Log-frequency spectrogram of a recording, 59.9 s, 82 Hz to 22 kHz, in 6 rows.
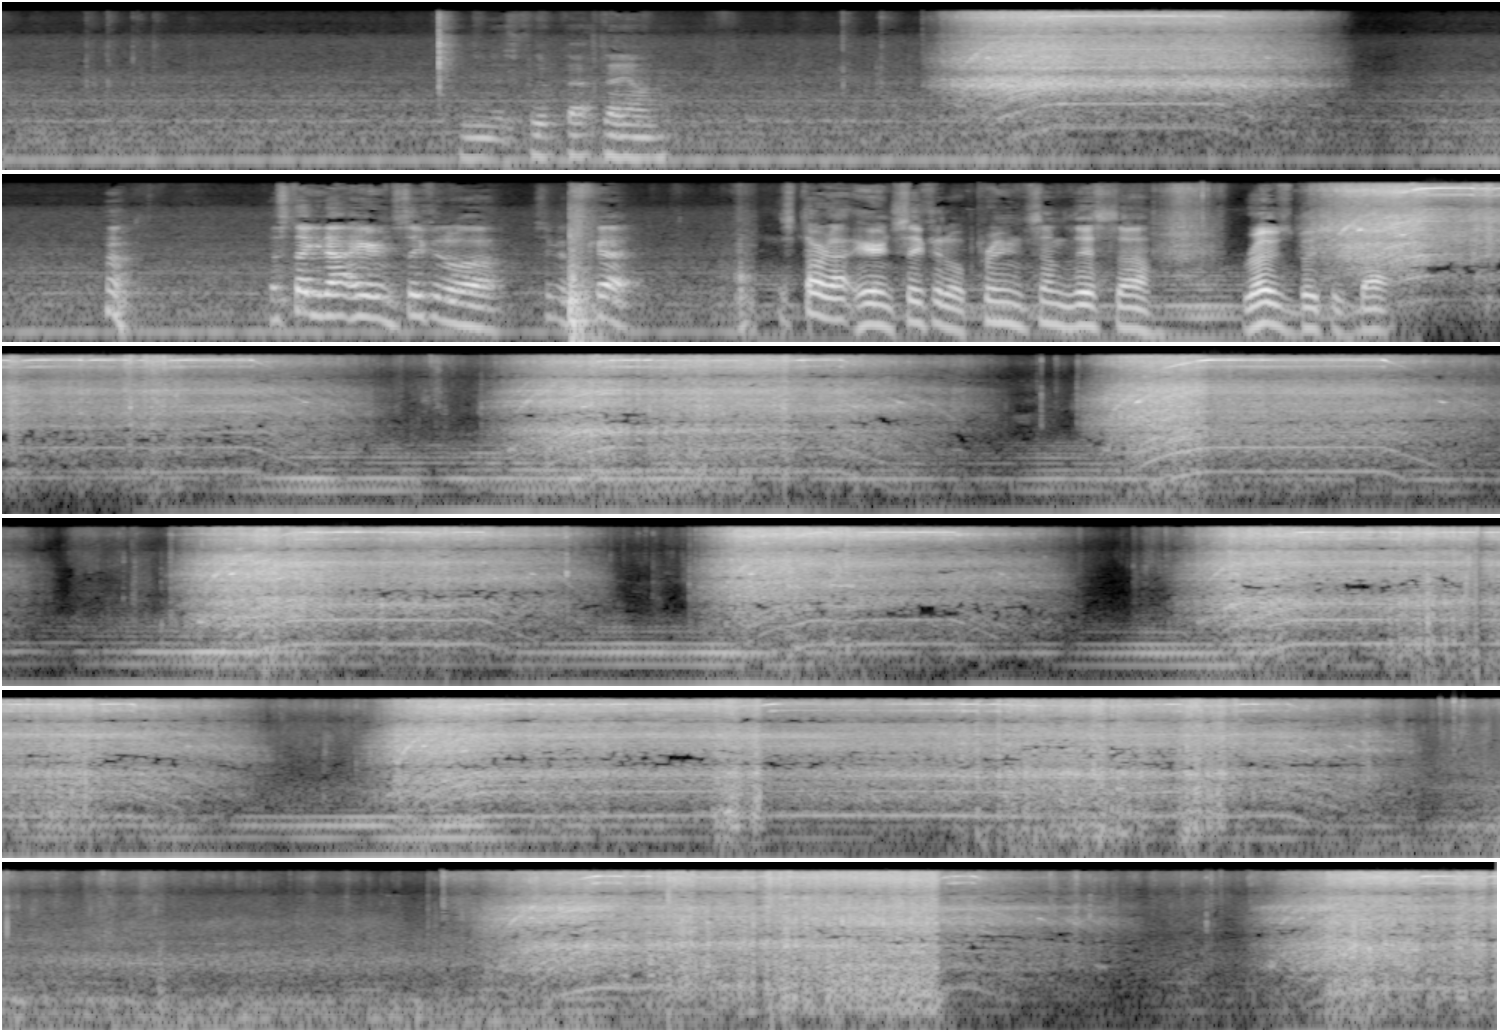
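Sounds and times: battery chainsaw whining: 6.1 - 9.0, 15.2 - 50.0, 52.8 - 59.9.

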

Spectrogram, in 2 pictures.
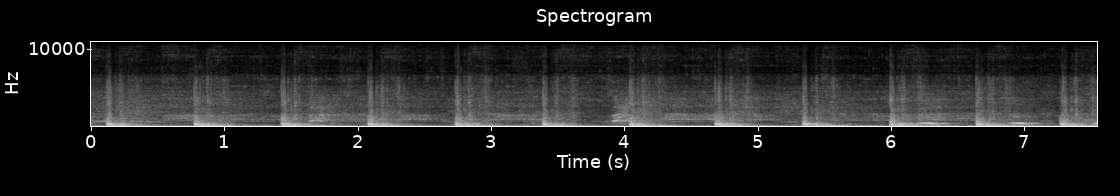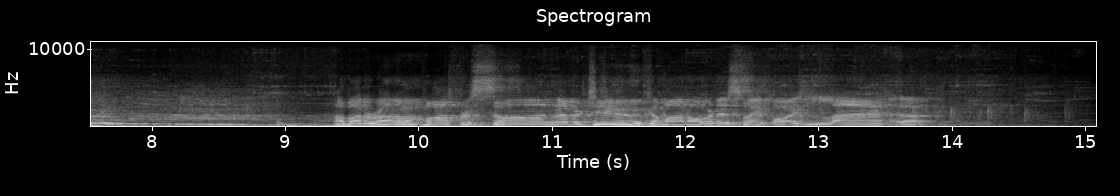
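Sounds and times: large hand drum beating: 0.0 - 7.7
men singing: 0.0 - 8.9.

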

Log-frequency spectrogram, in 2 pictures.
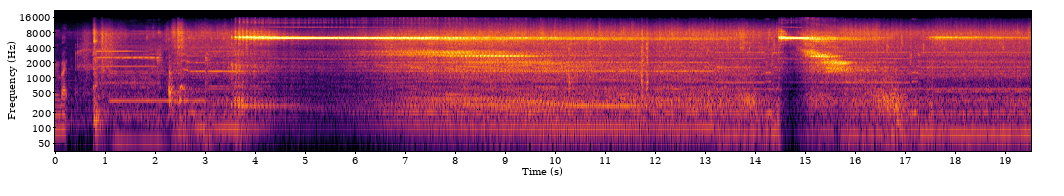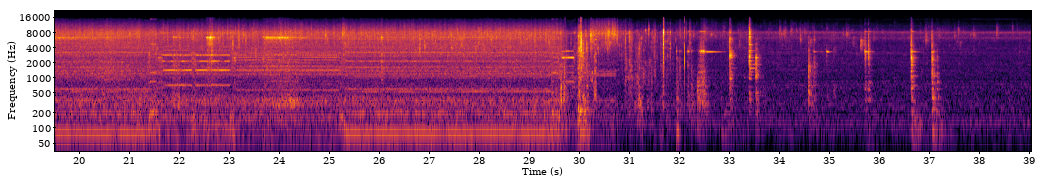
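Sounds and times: lathe spindle hum and whine: 2.2 - 29.6.

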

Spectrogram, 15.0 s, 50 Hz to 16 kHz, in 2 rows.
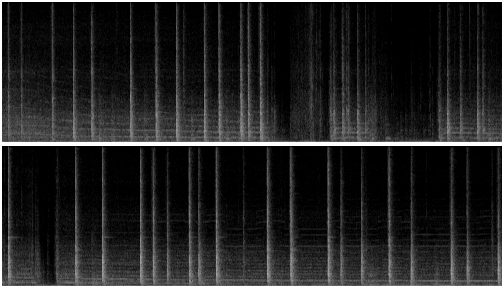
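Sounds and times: lifting gear clicking: 0.0 - 4.2, 4.8 - 15.0
engine low rumble: 0.0 - 15.0.

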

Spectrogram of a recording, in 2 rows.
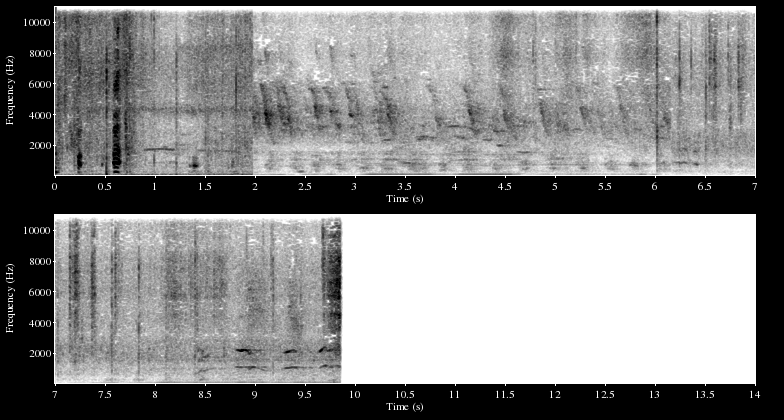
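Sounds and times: chickens clucking: 0.0 - 4.7.

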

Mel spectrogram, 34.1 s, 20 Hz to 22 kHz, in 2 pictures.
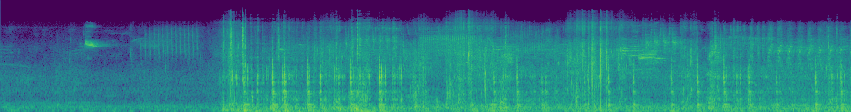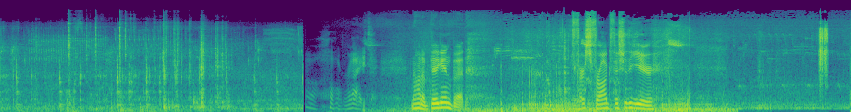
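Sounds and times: fish splashing and thrashing: 4.4 - 23.1.

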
